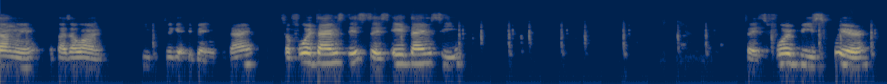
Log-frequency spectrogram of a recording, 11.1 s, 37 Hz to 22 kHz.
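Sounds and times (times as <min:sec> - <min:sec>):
stylus ticking on a tablet: 0:01.8 - 0:02.3, 0:04.9 - 0:11.0.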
